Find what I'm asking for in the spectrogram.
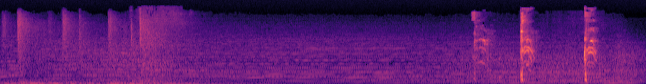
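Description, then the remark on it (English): A few soft, muffled coughs come near the end, short sharp bursts spaced about a second apart, after a stretch of low rumbling background noise and faint clatter. “The quiet DMV cough.”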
